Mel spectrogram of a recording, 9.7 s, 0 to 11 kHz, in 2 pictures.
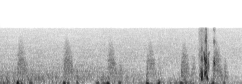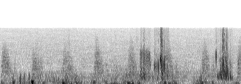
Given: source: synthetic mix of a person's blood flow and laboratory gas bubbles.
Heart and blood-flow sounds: Doppler ultrasound of blood flow; subclavian vein
3.98-4.19 s: bubbles
4.25-4.32 s: bubbles
7.63-7.87 s: bubbles
7.91-8.23 s: bubbles
9.13-9.50 s: bubbles
From the record:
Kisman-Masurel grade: 223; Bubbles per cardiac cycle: several, 3 to 8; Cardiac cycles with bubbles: 10 to 50%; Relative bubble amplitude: loud (0.450 to 0.775); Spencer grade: 2 (many but less than half of the cardiac periods contain bubble signals, singularly or in groups); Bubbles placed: anywhere in the cardiac cycle

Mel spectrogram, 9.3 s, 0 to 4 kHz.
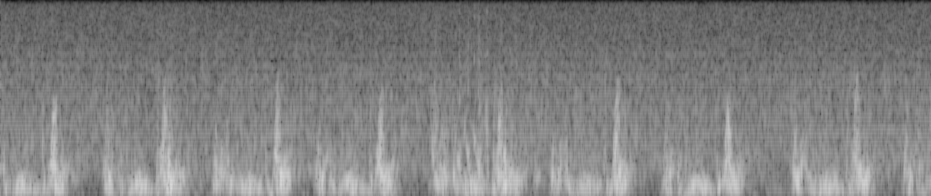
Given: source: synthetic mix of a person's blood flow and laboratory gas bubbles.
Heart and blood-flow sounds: Doppler ultrasound of blood flow; precordium
4.27-4.92 s: bubbles
From the record:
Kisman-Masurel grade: 212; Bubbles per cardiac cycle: several, 3 to 8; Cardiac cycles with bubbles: 1 to 10%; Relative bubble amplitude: moderate (0.250 to 0.450); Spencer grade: 1 (occasional bubble signal discernible with the cardiac motion signal, with majority of cardiac periods free of bubbles); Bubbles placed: only in the low amplitude regions of the cardiac cycle

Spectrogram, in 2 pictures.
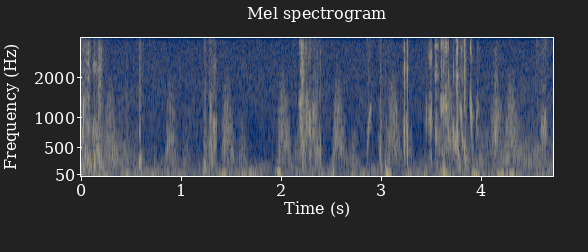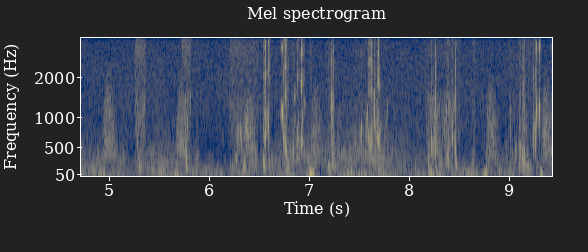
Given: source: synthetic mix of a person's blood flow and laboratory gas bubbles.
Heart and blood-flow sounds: Doppler ultrasound of blood flow; subclavian vein
0.00-0.27 s: bubbles
0.56-0.63 s: bubbles
1.22-1.36 s: bubbles
2.17-2.42 s: bubbles
2.85-2.93 s: bubbles
2.97-3.12 s: bubbles
3.20-3.31 s: bubbles
3.43-3.99 s: bubbles
4.09-4.21 s: bubbles
4.54-4.68 s: bubbles
5.26-5.36 s: bubbles
5.72-5.82 s: bubbles
6.20-6.64 s: bubbles
6.71-6.97 s: bubbles
7.17-7.31 s: bubbles
7.44-7.79 s: bubbles
8.14-8.51 s: bubbles
8.62-8.67 s: bubbles
8.98-9.33 s: bubbles
9.40-9.44 s: bubbles
From the record:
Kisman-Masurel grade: 242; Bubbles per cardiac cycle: several, 3 to 8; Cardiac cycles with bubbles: 100%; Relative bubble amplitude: moderate (0.250 to 0.450); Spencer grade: 3 (all of the cardiac periods contain showers or single bubble signals, but not dominating or overriding the cardiac motion signals); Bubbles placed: anywhere in the cardiac cycle

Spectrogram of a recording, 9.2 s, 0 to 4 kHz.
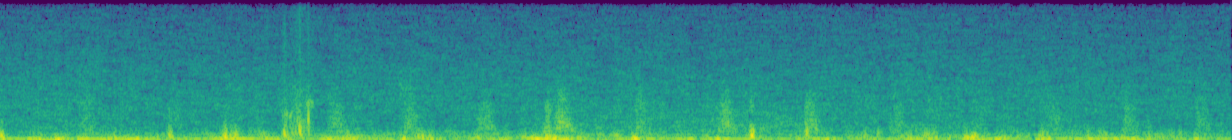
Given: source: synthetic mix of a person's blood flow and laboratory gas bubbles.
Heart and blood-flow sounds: Doppler ultrasound of blood flow; subclavian vein
2.12-2.37 s: bubbles
From the record:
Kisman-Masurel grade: 211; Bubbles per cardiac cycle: several, 3 to 8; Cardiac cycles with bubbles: 1 to 10%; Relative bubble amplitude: barely perceptible (0.100 to 0.250); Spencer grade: 1 (occasional bubble signal discernible with the cardiac motion signal, with majority of cardiac periods free of bubbles); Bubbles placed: anywhere in the cardiac cycle

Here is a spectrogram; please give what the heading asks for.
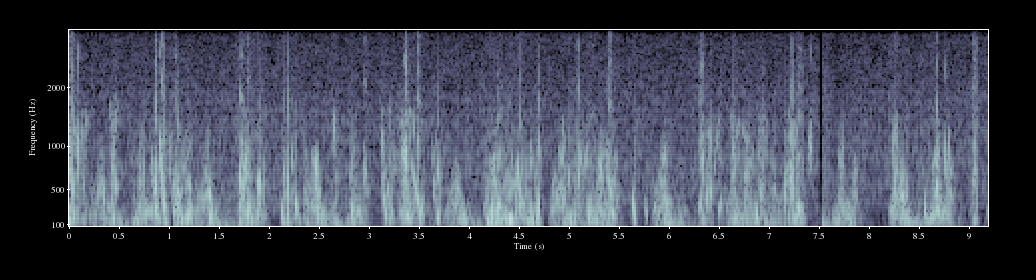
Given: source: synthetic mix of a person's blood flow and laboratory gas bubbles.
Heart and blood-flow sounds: Doppler ultrasound of blood flow; precordium
0.00-0.21 s: bubbles
0.38-0.50 s: bubbles
0.68-1.26 s: bubbles
1.66-1.98 s: bubbles
2.10-2.40 s: bubbles
2.60-2.69 s: bubbles
2.77-2.90 s: bubbles
2.93-2.98 s: bubbles
3.09-3.57 s: bubbles
3.61-3.75 s: bubbles
4.12-4.74 s: bubbles
4.96-5.29 s: bubbles
5.32-5.49 s: bubbles
5.58-5.68 s: bubbles
5.73-5.78 s: bubbles
6.26-6.52 s: bubbles
6.58-7.02 s: bubbles
7.11-7.42 s: bubbles
8.17-8.38 s: bubbles
8.51-8.81 s: bubbles
8.99-9.08 s: bubbles
From the record:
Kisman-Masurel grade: 343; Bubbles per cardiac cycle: rolling drumbeat, 9 or more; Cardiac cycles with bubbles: 100%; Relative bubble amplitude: loud (0.450 to 0.775); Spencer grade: 3 (all of the cardiac periods contain showers or single bubble signals, but not dominating or overriding the cardiac motion signals); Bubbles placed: only in the low amplitude regions of the cardiac cycle

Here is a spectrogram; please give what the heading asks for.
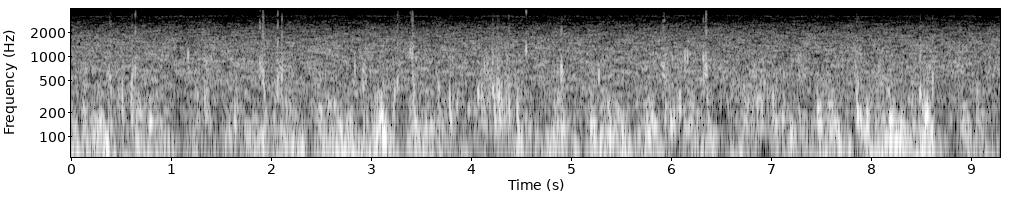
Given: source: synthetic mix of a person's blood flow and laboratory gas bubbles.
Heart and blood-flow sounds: Doppler ultrasound of blood flow; precordium
0.34-0.88 s: bubbles
1.14-1.21 s: bubbles
1.29-1.47 s: bubbles
1.59-1.70 s: bubbles
1.85-2.15 s: bubbles
2.79-2.88 s: bubbles
3.07-3.17 s: bubbles
3.20-3.33 s: bubbles
3.36-3.49 s: bubbles
3.63-3.94 s: bubbles
4.03-4.58 s: bubbles
4.80-4.96 s: bubbles
5.09-5.13 s: bubbles
5.23-5.31 s: bubbles
5.35-5.41 s: bubbles
5.81-6.45 s: bubbles
6.68-7.17 s: bubbles
7.38-7.53 s: bubbles
7.80-7.95 s: bubbles
8.04-8.26 s: bubbles
8.45-8.68 s: bubbles
9.04-9.10 s: bubbles
From the record:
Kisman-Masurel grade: 242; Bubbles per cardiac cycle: several, 3 to 8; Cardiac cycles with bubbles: 100%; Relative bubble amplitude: moderate (0.250 to 0.450); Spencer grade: 3 (all of the cardiac periods contain showers or single bubble signals, but not dominating or overriding the cardiac motion signals); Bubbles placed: anywhere in the cardiac cycle

